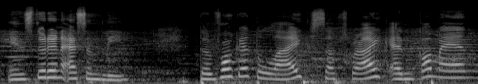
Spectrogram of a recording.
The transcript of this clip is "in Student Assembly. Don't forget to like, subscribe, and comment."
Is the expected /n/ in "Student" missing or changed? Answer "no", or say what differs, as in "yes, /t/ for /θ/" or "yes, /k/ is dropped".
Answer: no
